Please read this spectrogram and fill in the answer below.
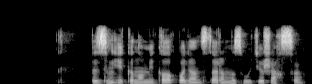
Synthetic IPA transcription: b̥ɪzd̪ɪŋe̞ko̞no̞mijkɑlˠəq̚bɑjlˠɑnəst̪ɑɾʔəməzwɵt̪e̞ʒɑqsə

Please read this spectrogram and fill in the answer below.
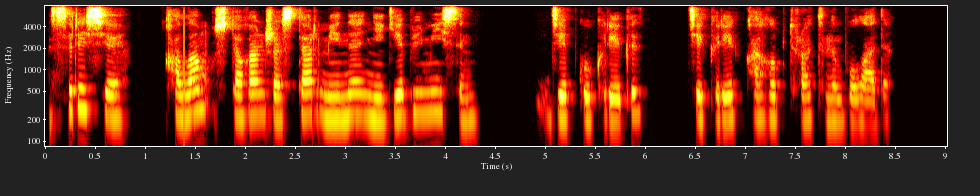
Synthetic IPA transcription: sɪɾe̞se̞ | qʰɑlˠɑmʊst̪ɑʁɑnʒɑst̪ɑɾme̞nɪne̞ɡʲe̞bɪlme̞jsɪŋ | d̪e̞p̚kʲʰɵkʲɪɾe̞ɡʲɪ | t̪ʰe̞kʲɪɾe̞kqʰɑʁəp̚t̪ʰʊɾɑt̪ənəbo̞lˠɑd̪ə

